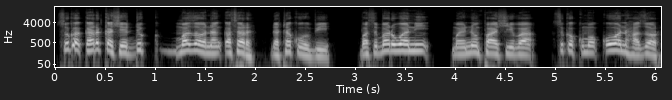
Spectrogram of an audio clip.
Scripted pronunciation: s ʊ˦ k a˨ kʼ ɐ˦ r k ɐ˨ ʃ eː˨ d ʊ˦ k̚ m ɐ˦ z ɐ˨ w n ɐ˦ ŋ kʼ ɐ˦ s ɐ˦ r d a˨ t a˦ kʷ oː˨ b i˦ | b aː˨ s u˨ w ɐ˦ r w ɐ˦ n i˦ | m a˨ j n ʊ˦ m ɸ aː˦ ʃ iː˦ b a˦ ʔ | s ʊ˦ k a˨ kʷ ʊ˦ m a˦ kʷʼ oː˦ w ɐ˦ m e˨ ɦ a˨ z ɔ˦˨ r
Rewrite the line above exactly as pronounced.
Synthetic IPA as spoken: s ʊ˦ k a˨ kʼ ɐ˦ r k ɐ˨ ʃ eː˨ d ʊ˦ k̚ m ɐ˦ z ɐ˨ w n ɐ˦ ŋ kʼ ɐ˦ s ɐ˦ r d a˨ t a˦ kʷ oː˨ b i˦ | b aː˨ s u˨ b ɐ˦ r w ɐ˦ n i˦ | m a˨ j n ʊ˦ m ɸ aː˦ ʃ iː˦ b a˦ ʔ | s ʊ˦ k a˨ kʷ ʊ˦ m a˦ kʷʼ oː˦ w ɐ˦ n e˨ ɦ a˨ z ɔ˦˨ r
